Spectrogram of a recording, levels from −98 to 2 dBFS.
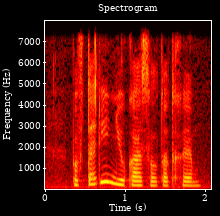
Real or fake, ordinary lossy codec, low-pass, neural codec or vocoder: real; Opus, 64 kbps; 7.2 kHz; none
